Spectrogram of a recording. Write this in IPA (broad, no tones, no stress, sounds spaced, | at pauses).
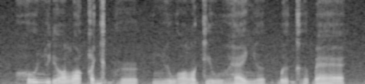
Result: h o ʎ ʏ ɾʲ ɔ lˠ u q ə ɡʲ o bʱ ə˞ | ʎ ʏ w ɔ lˠ o kʲ ə˞ w u ɦ æ ʎ ə | ɓ ə ɡʱ ə ɓ æ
